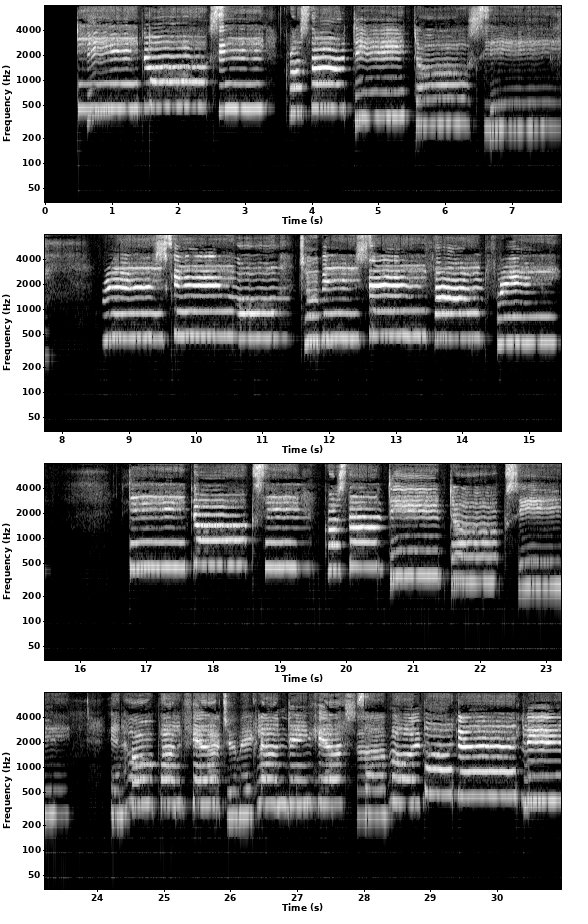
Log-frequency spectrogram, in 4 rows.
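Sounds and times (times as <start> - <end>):
soprano singing: 0.5 - 7.9, 8.6 - 15.6, 16.6 - 30.9.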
